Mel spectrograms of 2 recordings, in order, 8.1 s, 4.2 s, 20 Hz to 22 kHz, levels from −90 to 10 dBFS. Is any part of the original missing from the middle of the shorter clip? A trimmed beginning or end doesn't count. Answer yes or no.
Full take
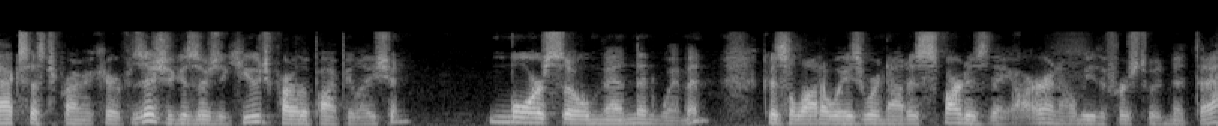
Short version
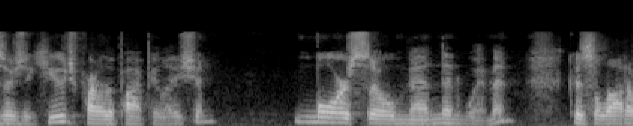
no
